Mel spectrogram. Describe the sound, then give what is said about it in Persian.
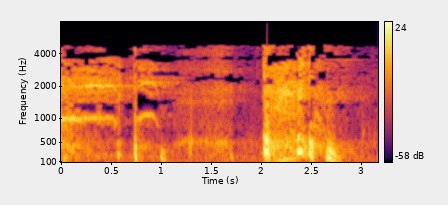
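A person coughs. One short cough comes first, then after a pause a tighter cluster of a few harsher coughs follows, fairly loud and with no talk over them. “ما دوباره سرفه هامون شروع شده”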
